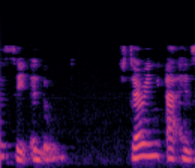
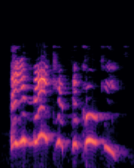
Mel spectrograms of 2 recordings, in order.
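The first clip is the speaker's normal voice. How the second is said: high, louder, fast angry snap; angry old woman; 6 dB louder, faster than usual. Shown as a demonstration. Angry old woman storming out on the baker. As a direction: fling it back at him in a huff. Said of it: "the woman is very angry".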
